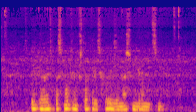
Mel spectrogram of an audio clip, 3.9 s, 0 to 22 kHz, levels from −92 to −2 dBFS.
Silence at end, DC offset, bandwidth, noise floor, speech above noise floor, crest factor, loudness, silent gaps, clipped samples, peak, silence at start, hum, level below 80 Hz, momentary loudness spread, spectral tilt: 0.3 s; under 0.1%; 17 kHz; -43 dBFS; 24 dB; 14 dB; -20 LUFS; none; under 0.1%; -6 dBFS; 0.1 s; none; -50 dBFS; 19 LU; -7 dB/octave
